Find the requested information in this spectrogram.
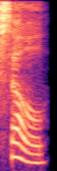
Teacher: a close-mid back rounded vowel similar to General American English sole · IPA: /o/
